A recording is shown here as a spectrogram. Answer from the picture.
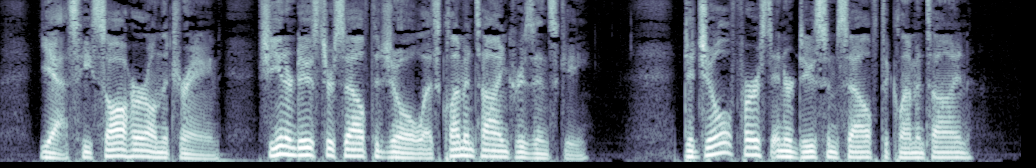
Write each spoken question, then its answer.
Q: Did Joel first introduce himself to Clementine?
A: No, Clementine first introduced herself to Joel.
